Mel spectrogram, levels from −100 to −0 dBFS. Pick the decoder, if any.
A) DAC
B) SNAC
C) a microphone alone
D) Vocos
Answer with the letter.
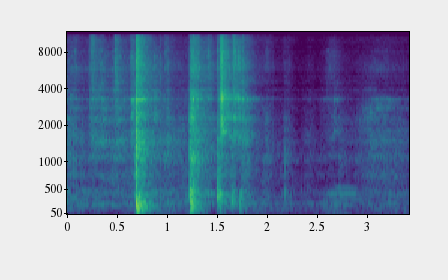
B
